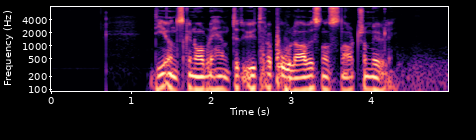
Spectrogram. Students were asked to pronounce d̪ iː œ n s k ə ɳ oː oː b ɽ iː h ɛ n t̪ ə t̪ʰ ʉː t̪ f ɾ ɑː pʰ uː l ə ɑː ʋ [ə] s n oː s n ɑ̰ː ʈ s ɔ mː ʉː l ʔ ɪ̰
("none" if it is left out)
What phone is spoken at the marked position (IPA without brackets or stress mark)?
ə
